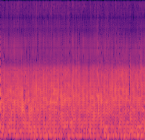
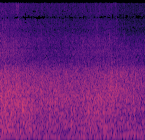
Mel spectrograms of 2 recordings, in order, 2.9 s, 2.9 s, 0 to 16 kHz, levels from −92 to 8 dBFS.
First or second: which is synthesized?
first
